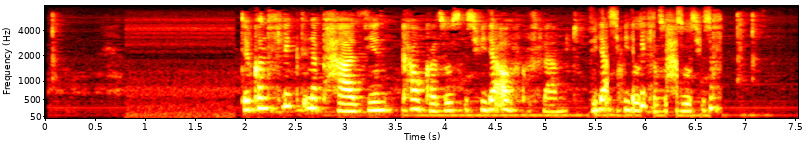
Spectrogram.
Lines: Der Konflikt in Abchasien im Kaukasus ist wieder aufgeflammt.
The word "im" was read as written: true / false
false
